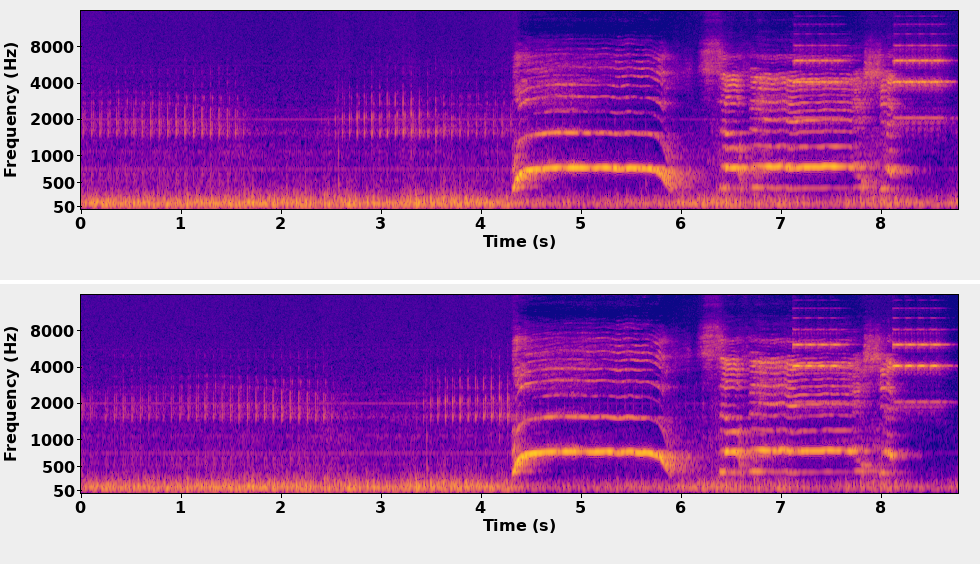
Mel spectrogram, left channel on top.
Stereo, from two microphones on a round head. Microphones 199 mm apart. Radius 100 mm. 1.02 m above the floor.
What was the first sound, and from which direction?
A shout, 50° right (ahead or behind).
